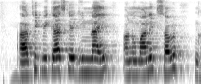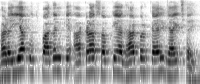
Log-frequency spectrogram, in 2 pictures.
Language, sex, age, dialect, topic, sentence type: Magahi, female, 18-24, Western, banking, statement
